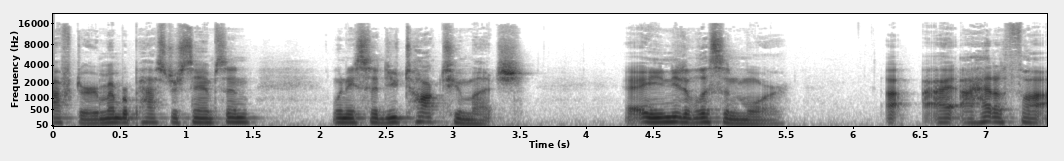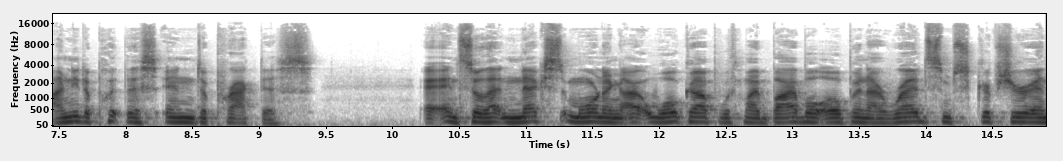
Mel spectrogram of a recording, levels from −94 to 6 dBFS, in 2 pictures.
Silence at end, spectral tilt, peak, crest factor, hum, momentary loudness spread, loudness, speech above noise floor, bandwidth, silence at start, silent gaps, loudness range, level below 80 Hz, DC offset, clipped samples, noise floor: 0 s; -5 dB/octave; 0 dBFS; 16 dB; none; 8 LU; -16 LUFS; 39 dB; 17 kHz; 0 s; none; 5 LU; -48 dBFS; under 0.1%; under 0.1%; -54 dBFS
